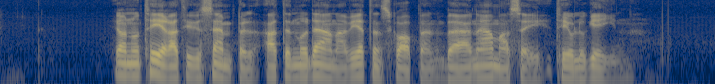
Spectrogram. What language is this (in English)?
Swedish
